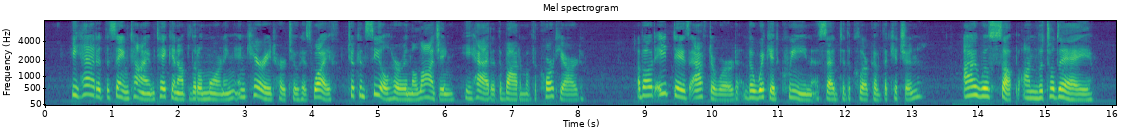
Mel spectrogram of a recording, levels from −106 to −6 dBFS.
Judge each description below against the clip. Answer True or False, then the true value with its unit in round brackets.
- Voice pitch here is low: False (180 Hz)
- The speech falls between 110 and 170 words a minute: False (185 wpm)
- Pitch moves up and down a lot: True (6.7 semitones)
